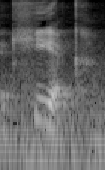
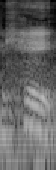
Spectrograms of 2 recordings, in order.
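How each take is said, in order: First: It is said with a Jamaican Patois pronunciation. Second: It is said with a Standard English pronunciation. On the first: "We say cake" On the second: "you would think we say cake"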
